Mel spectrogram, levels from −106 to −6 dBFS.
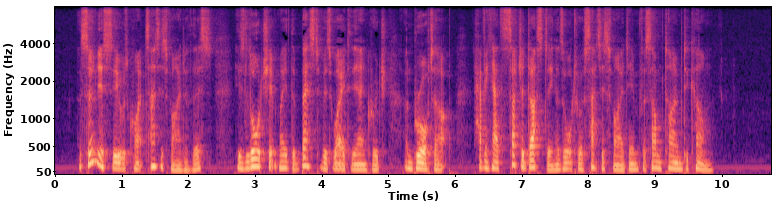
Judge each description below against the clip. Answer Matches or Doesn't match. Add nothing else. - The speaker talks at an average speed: Doesn't match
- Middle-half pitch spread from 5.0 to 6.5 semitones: Matches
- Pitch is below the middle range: Matches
